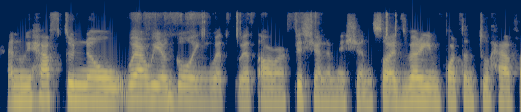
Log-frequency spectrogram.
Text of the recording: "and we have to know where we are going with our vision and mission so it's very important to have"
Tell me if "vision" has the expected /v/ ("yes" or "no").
no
